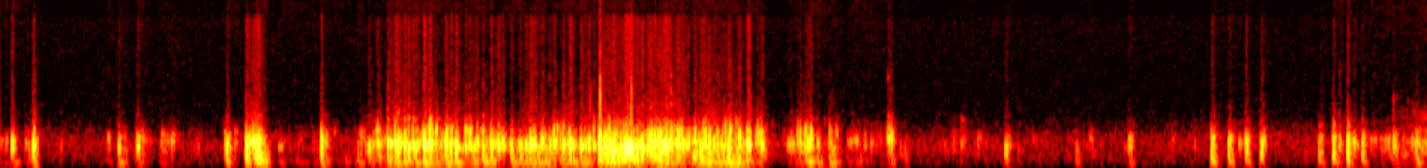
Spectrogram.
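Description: Gurgling, bubbling rumbles with a longer continuous growl in the middle: ordinary stomach rumbling (bowel sounds).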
